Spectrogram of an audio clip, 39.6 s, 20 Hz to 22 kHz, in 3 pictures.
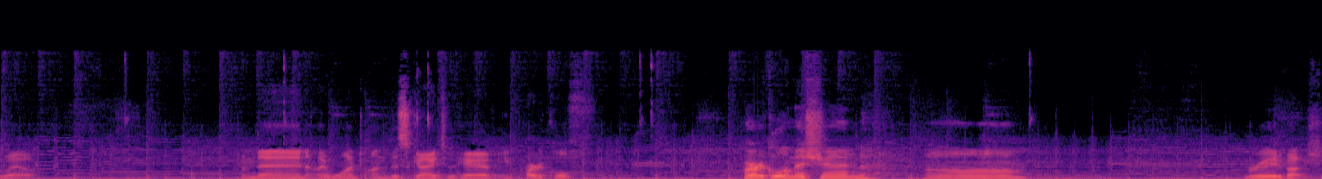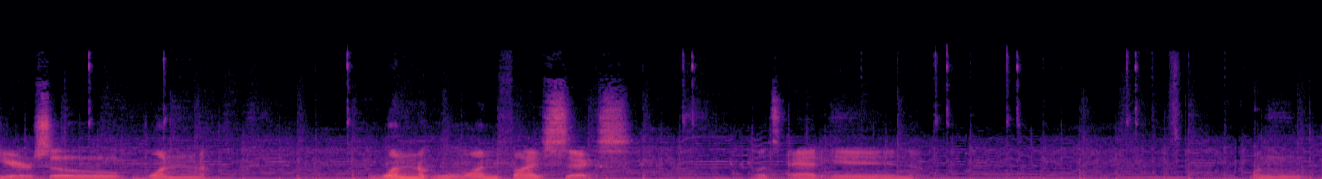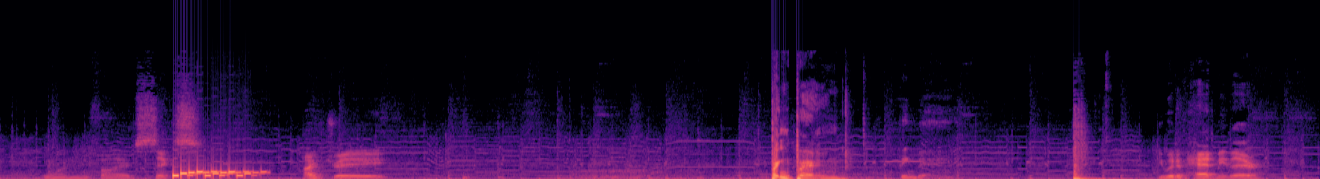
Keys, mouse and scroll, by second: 1.3-2.9 drag, 4.2 right click, 6.4 click, 10.3-14.2 drag, 14.9-16.7 drag, 20.0 click, 22.5 click, 24.4-39.6 drag.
